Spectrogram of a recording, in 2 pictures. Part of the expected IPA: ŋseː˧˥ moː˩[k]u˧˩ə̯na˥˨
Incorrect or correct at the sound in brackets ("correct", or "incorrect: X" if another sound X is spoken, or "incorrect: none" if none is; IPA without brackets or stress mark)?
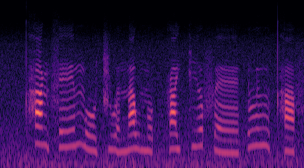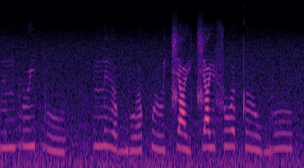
incorrect: t͡ɕ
